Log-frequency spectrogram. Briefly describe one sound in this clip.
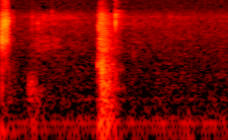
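A glass bottle knocks against a table as it is picked up.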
